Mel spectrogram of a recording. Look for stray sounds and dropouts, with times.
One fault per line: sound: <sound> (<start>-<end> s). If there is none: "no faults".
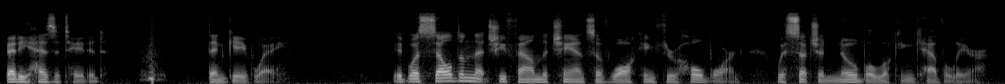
sound: whoosh (1.4-1.7 s)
